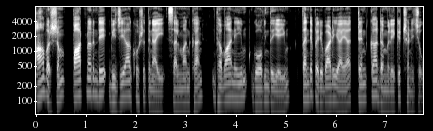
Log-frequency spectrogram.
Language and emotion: Malayalam, neutral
